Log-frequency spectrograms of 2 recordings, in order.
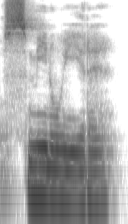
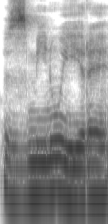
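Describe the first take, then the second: First: The s is voiceless, like a hiss. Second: The s is voiced, like a z. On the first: The speaker calls it wrong. "non dico sminuire" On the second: The speaker calls it right. "io dico sminuire"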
